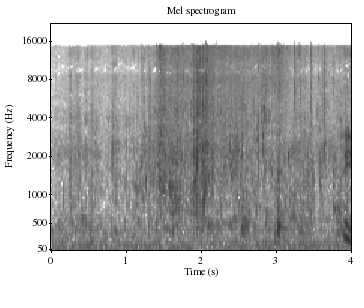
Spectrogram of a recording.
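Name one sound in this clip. A fish splashes in the water as a net scoops it up.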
